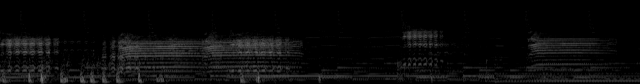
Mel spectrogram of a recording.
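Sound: sheep bleating in the video game Minecraft

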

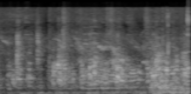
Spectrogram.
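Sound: broody desi hens clucking

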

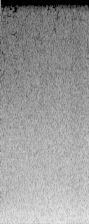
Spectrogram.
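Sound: waterfall cascade flowing beside a bridge

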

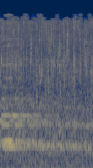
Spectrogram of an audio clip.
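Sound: filling a bucket with water in a video game (El Conde Lucanor)

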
